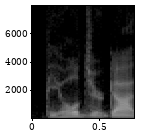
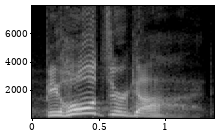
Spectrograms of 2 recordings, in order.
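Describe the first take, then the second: First: It is said weakly and quietly. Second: It is said strongly and loudly.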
